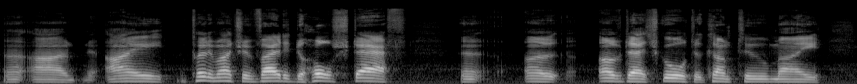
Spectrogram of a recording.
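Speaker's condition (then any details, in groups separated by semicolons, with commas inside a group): Cerebral palsy; congenital, no known medical cause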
